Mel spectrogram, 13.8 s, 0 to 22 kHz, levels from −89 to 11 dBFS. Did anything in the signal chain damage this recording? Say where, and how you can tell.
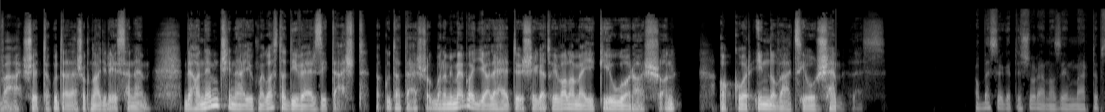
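Yes. From 10.44 s, right after "akkor innováció", to the end of the clip at 13.81 s, the speech drops by about 19 dB. What remains is a faint copy. That points to one channel inverted, likely from a polarity swap in the analogue wiring or a mixing stage. When the two channels are summed to mono, their shared content cancels. Only their small differences survive.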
